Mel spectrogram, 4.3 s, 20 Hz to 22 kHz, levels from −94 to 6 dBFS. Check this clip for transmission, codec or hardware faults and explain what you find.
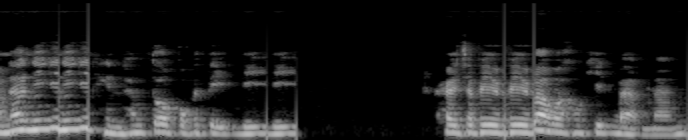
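Three stutters: a repeated buffer at 0.37–0.56 s, 1.67–1.86 s and 3.16–3.34 s. Each time, late data made the device replay a 186 ms chunk once, which fits an 8192-sample buffer. You hear a hard-joined echo, and about 0.2 s of speech goes missing.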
